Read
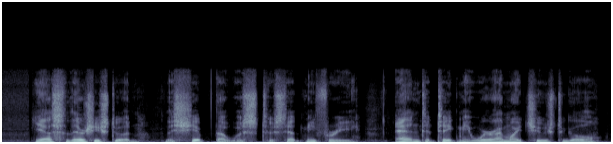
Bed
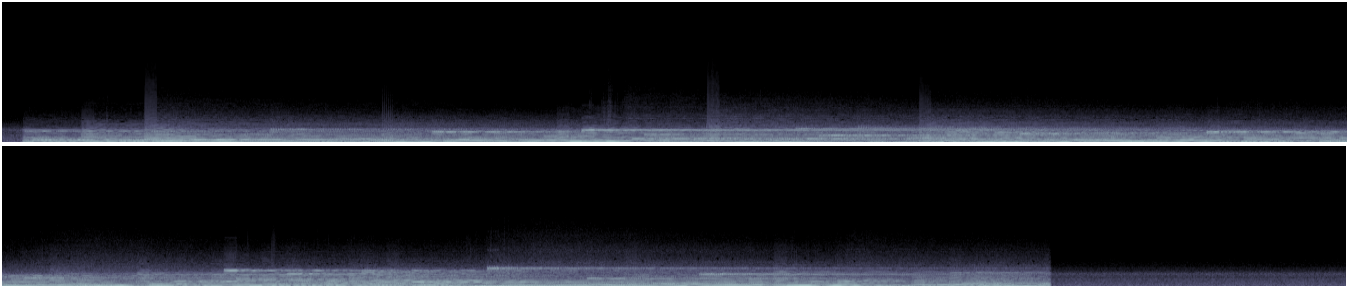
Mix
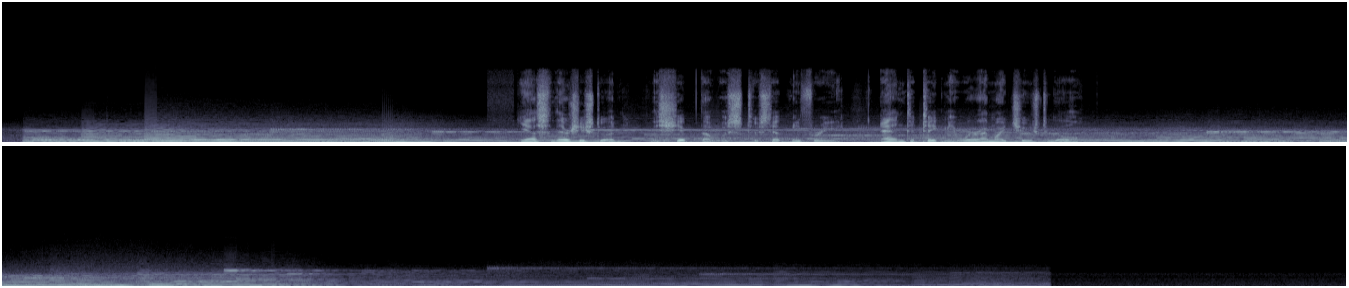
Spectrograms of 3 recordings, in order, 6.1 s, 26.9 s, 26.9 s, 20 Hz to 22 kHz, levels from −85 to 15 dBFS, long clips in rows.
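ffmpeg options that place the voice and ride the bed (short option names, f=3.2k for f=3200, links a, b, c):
-filter_complex "[0:a]adelay=4850,volume=0.5dB[a];[1:a]volume=2.5dB,afade=t=out:st=3.91:d=0.61:silence=0.421697,afade=t=in:st=11.28:d=0.61:silence=0.630957,afade=t=out:st=15.52:d=1.35:silence=0.133352[b];[a][b]amix=inputs=2:normalize=0"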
